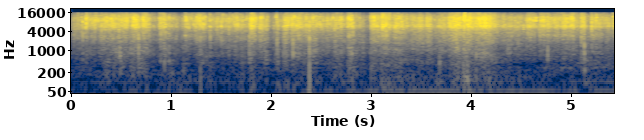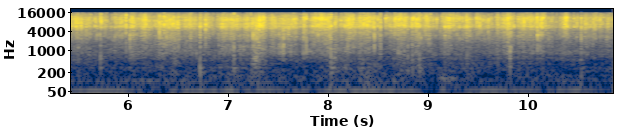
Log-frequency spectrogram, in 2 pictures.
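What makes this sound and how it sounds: A medium piece of clear plastic bubble wrap is held in the hands while fingers squeeze it and pop the bubbles. Sharp, bright snaps and pops ring out over a steady, high crinkling of plastic, with almost nothing in the low end.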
